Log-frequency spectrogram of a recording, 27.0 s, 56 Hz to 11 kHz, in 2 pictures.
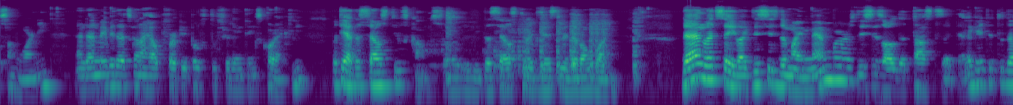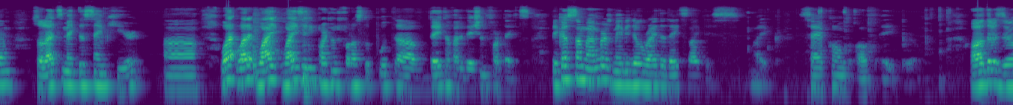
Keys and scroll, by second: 2.8 ctrl+z, 22.6-27.0 typing.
